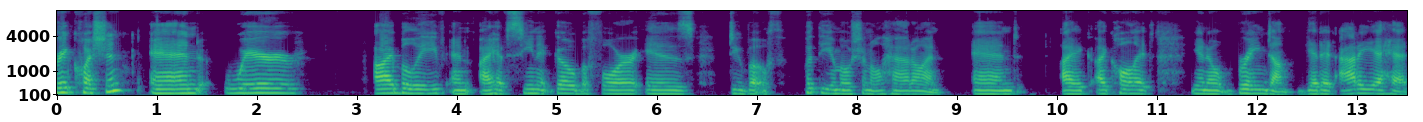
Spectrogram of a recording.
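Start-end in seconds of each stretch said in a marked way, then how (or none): 11.6-13.5 joking, put-on Brooklyn accent. Naming a coaching term as a joke: put-on Brooklyn accent. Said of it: "you gotta say it with a Brooklyn accent".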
